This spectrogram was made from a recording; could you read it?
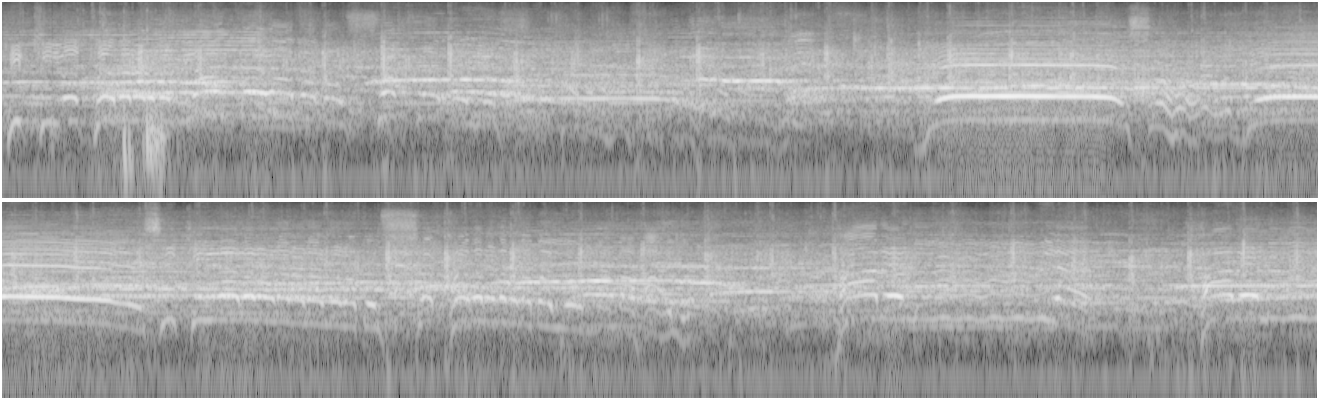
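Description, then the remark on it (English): A church audience shouts and cheers together, many voices overlapping in a loud, sustained roar with scattered clapping, swelling slightly in the middle and continuing without a break. “Somebody lift up your voice. Somebody shout.”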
